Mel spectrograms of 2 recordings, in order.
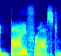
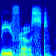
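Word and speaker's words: Bifröst: Okay, so, well, there's an umlaut over the O, so it's probably pronounced Bifrost.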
